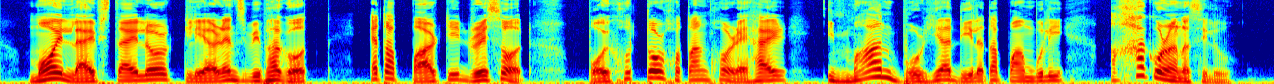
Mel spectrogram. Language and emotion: Assamese, surprised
